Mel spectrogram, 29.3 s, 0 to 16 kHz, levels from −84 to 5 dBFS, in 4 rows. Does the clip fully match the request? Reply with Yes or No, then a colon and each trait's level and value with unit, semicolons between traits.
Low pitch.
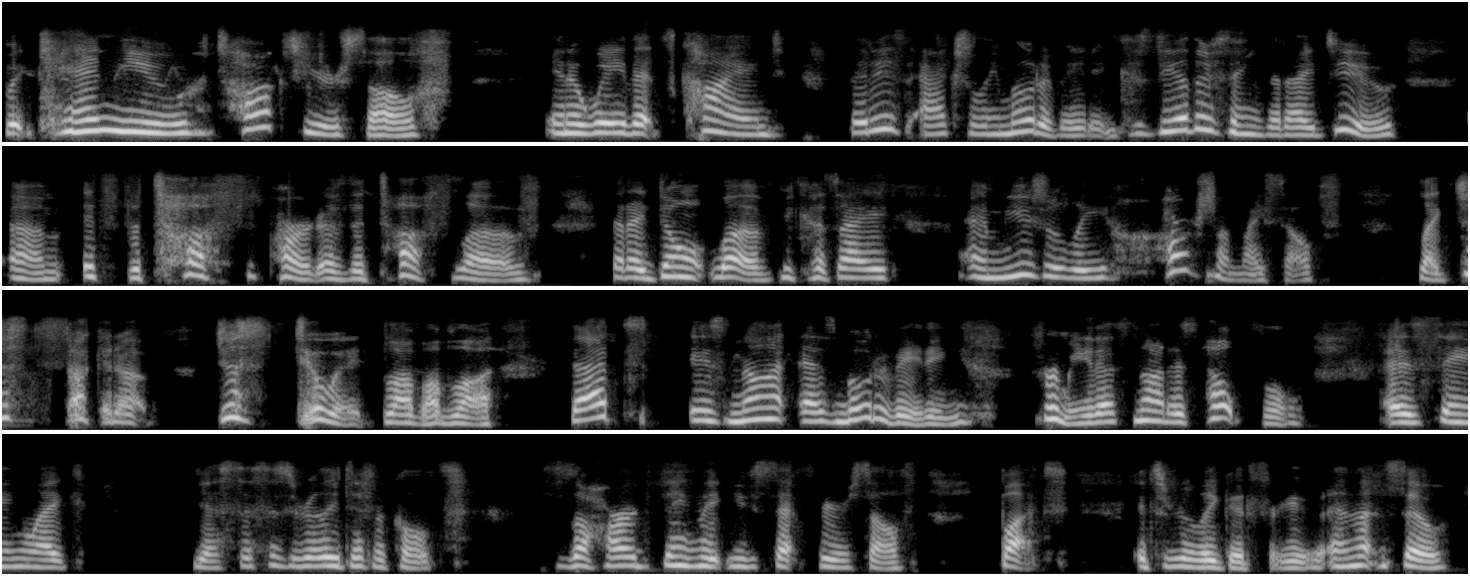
No: high, 230 Hz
